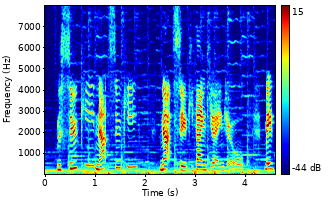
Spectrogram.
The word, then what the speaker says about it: Natsuki: How the do I pronounce his name? Chat. Nuki. Natsuki.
